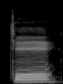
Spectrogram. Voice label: "cee", apatani

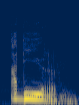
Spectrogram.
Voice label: "adir", Roon

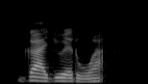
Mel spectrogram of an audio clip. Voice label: "gayuerua", twentyfive, macuiltianguis; veinticinco

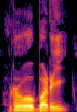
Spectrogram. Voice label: "ro bari", apatani

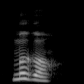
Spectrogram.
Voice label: "mwgò", Apatani

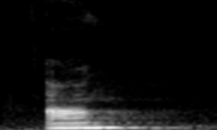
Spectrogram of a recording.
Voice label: "This", Naasioi

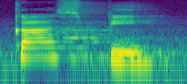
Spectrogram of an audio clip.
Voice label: Chanka, quechua; palo

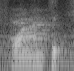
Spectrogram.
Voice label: "wahnpwij", Mokilese

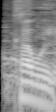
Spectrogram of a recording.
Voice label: Small Snake, yimas

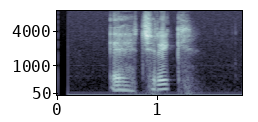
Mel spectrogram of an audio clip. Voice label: poqomchi; heredarse

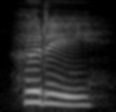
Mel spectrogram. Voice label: "hwri", Apatani

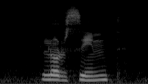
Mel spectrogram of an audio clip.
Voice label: "lorsint" stripes; teotitlan

